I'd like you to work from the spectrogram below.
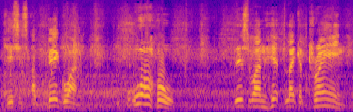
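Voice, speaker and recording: An excitable middle-aged man with a high-sitting voice films himself fishing from a kayak on open bay water, speaking slowly between excited whoops, laughter and short exclamations as he reacts live. The action camera mounted on his kayak picks up wind and water noise.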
